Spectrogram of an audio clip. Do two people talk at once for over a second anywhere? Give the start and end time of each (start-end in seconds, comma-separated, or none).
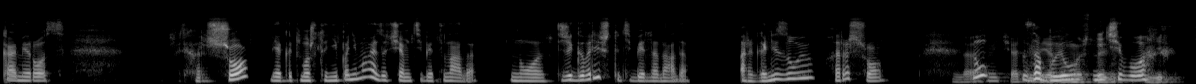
9.7-11.1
